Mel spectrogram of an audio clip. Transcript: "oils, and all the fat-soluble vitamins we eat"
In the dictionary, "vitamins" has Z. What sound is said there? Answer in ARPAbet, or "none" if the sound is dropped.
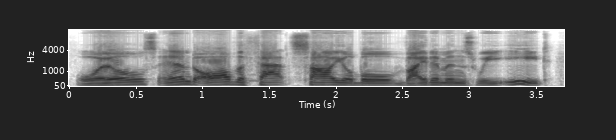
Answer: Z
